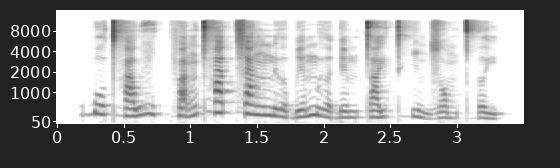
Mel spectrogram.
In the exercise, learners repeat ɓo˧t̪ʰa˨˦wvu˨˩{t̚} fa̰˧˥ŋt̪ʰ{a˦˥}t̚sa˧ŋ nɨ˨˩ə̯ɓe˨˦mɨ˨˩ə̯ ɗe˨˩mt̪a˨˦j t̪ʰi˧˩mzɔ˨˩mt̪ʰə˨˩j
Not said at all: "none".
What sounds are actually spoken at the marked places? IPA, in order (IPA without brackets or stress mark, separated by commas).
k̚, a˦˥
